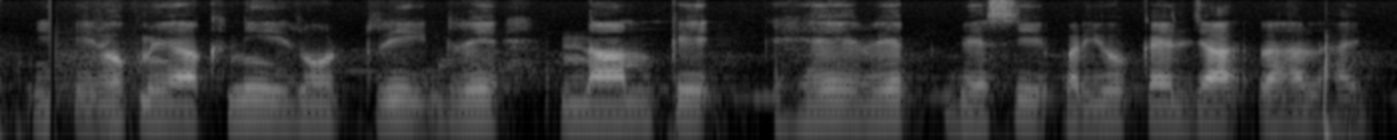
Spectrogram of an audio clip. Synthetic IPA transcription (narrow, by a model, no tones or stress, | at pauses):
juɾoːpmẽəkʰniɾoːʈɾiɾenaːmkeɦeɾeːk̚beːsipɾəjoːɡ̚kəɪld͡ʒaɾəɦəlɦɛː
